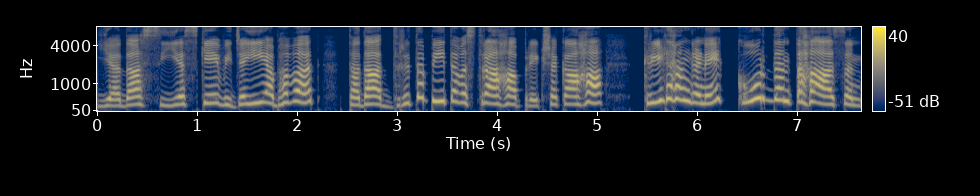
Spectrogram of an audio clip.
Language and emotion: Sanskrit, happy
